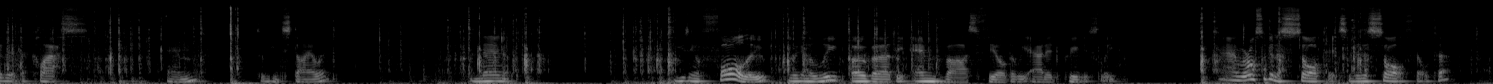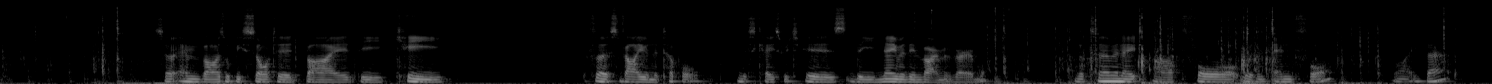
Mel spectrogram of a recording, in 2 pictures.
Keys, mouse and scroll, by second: 0.0-2.4 typing, 4.2-9.8 typing, 12.0-14.1 typing, 15.9 shift+5, 24.1 click, 24.9 Return, 25.3-28.1 typing, 28.4 Up, 28.7 End.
